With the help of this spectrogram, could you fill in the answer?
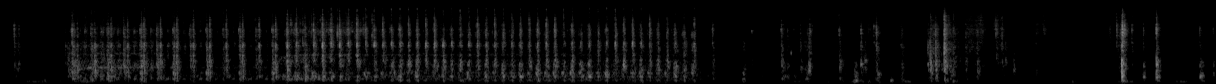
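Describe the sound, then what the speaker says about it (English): A sewing machine runs steadily for about six seconds, stitching around a piece of a junk journal with a fast, even mechanical chatter. A series of scattered short stitch bursts and clicks follows. "now I'm going to stitch around this piece"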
